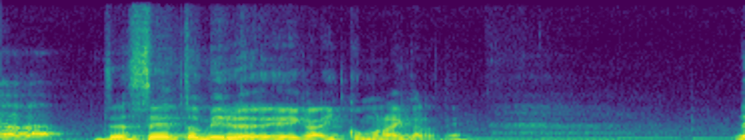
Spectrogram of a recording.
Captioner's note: laughs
